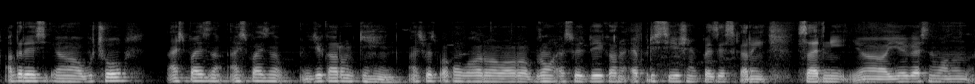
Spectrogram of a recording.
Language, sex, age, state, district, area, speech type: Kashmiri, male, 30-45, Jammu and Kashmir, Srinagar, urban, spontaneous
